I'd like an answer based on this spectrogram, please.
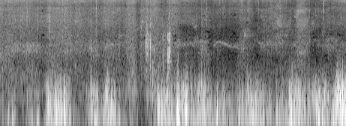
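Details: Six male rare-breed Oxford Sandy and Black pigs foraging outdoors in winter between storms; low, rough grunts come in quick bursts of several per second, rising and falling in loudness throughout.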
